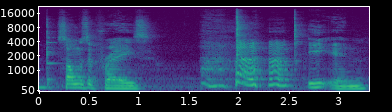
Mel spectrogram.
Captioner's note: chuckling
